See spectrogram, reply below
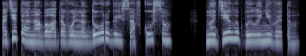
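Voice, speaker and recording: A woman audiobook narrator reads a novel from a script in an even, measured storytelling style. Her voice is mid-range, and the recording is dry and studio quality.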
